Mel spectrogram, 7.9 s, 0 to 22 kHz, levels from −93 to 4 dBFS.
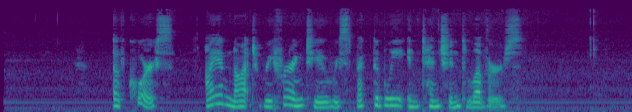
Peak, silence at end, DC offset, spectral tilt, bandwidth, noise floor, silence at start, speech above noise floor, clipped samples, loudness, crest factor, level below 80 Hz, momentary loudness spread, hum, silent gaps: -16 dBFS; 1.4 s; under 0.1%; -4.5 dB/octave; 16 kHz; -65 dBFS; 1.4 s; 32 dB; under 0.1%; -34 LUFS; 20 dB; -68 dBFS; 9 LU; none; none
